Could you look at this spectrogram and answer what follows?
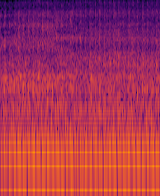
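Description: A motorized grass mower used for hay cutting in the mountains drones steadily nearby, a loud continuous engine hum with a slight rhythmic throb and no talking.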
